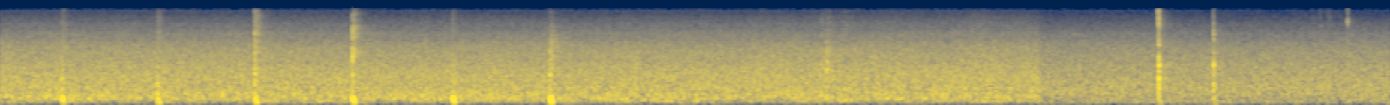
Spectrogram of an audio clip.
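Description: Sharp taps of a hand tool striking gravelly ground, about one every two-thirds of a second for the first few seconds, over a steady rushing background noise. About seven seconds in the background drops slightly, and two more taps follow close together.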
